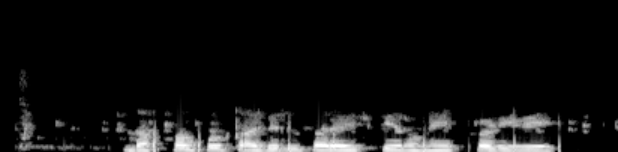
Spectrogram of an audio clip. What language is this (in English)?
Pashto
